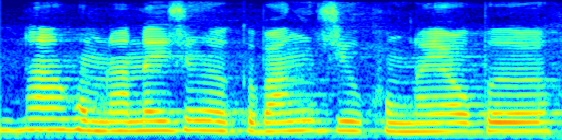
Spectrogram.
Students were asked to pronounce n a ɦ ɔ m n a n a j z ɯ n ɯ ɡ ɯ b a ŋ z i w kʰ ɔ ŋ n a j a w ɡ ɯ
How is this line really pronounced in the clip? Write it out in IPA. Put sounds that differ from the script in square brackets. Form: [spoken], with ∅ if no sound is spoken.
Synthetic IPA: n a ɦ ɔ m n a n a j z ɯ [ŋ] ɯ ɡ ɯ b a ŋ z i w kʰ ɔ ŋ n a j a w [b] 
